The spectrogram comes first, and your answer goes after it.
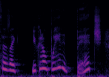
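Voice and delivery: muttered under breath. Retelling a reply to a customer who grabbed a banana, muttered under breath. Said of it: "I literally said under my breath".

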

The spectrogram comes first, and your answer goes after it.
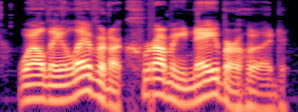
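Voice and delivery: big animated cartoon voice, pitch swinging widely around. Reading a Family Guy script aloud as Peter: Peter Griffin voice. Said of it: "I was not sure if you were just playing a clip or not".

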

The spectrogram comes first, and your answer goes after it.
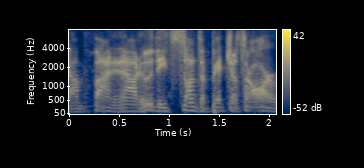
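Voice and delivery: ranting, broadcaster-style host voice. Retelling how another person does a bit, in an Alex Jones voice. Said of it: "puts his Alex Jones voice on".

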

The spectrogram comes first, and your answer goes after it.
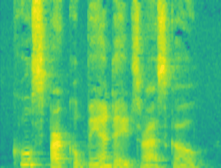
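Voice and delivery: plain

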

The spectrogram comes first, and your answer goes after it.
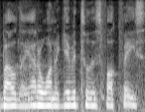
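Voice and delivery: hushed whisper. Telling a story about someone he watched in a car, whispering. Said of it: "I don't know why I'm whispering".

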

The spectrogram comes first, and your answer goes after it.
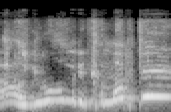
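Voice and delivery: mock, very high, loud screaming. Recounting a cut film scene where they screamed at someone: retelling a scream. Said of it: "I screamed".

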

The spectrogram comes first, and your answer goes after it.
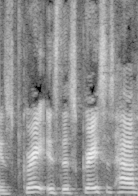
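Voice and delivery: normal talking voice

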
